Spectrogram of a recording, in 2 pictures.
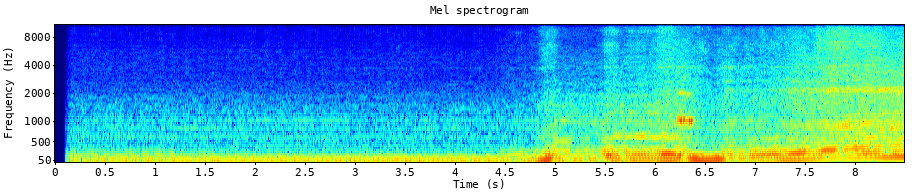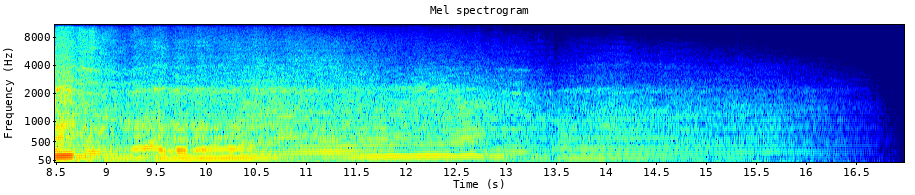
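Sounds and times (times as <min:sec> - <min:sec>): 
Porsche RS sports car accelerating fast: 0:04.4 - 0:16.4.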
